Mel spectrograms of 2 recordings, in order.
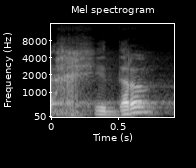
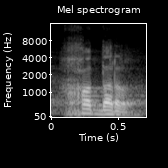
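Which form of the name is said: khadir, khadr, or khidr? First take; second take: khidr; khadr. First: One syllable, with an i vowel first. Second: One syllable, with an a vowel first. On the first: "Dibaca khidr boleh" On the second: "atau beserta fathahnya"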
